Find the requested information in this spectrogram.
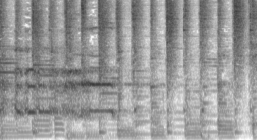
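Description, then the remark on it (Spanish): A rooster's drawn-out crow, played as the Wednesday "gallo pandémico", rings out over loud, upbeat music with a bouncing bass line and punchy drums that keep going after the crow ends. “Miércoles, gallo pandémico, ¡súbale!”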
